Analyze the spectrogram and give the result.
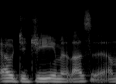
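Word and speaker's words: Dojima: and i'm like oh dejima that's it i'm like okay yeah i remember his because it rhymes with kojima of course you do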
